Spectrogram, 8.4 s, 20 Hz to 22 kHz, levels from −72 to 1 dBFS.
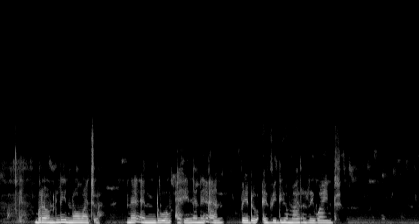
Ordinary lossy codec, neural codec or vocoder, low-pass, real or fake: none; autoencoder, 48 kHz, 128 numbers a frame, DAC-VAE, trained on Japanese speech; 19.8 kHz; fake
